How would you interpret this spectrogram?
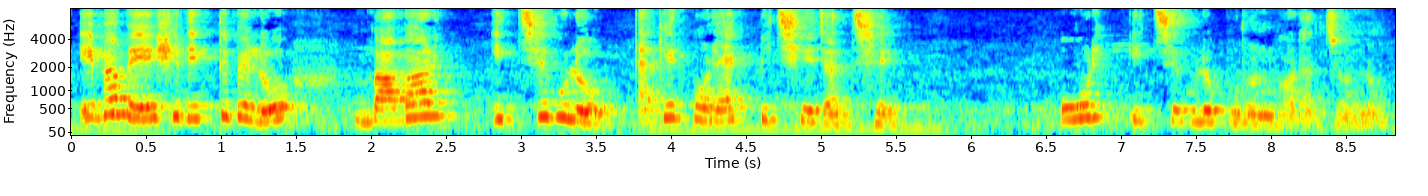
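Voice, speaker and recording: A woman telling a sentimental motivational story in an earnest, deliberate way, pausing between phrases. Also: fairly high pitch, very animated, creaky, a bit bright. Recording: echoey room, faint background noise.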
